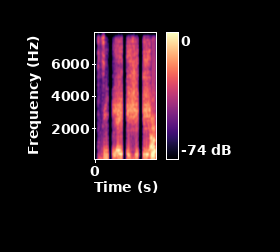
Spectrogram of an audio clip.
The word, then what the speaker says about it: Cher: Cher, C-H-E-R.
